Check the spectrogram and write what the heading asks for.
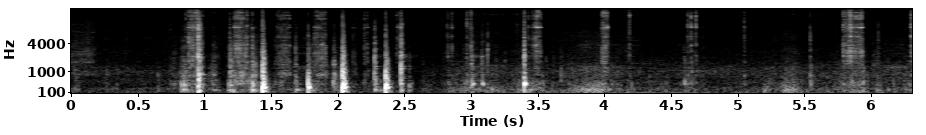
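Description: Socket ratchet clicking in short irregular runs, with metal clinks, as it turns the anchor bolt of a car's seatbelt buckle. The densest clicking comes about a second in; scattered single clicks follow.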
